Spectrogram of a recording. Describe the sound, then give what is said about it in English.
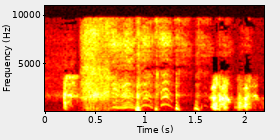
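A ragged coughing fit: a harsh burst, then several strained, wheezy vocal gasps rising and falling in pitch, followed by two more rough, breathy coughs. “I'm Patreoning all over your coughing.”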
